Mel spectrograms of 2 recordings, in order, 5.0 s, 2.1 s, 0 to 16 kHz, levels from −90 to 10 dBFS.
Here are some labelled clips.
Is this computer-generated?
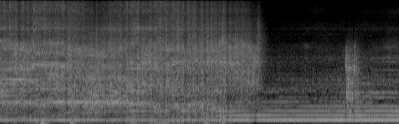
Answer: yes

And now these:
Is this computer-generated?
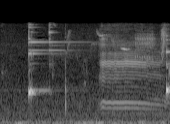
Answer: no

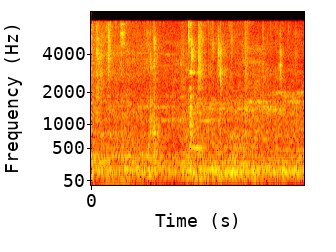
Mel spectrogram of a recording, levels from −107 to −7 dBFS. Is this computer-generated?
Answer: no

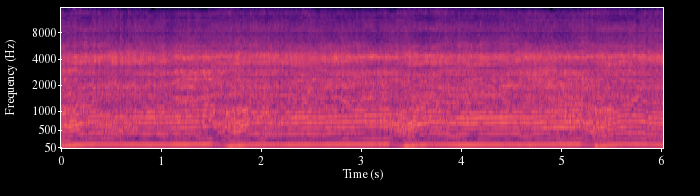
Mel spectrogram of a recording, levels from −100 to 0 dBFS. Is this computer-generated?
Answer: yes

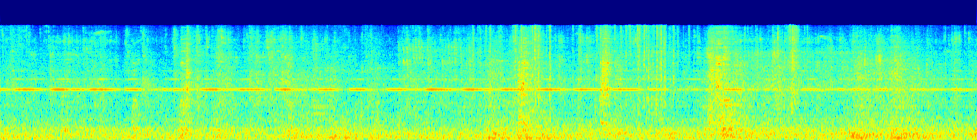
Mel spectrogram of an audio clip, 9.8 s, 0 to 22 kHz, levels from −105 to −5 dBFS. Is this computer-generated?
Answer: no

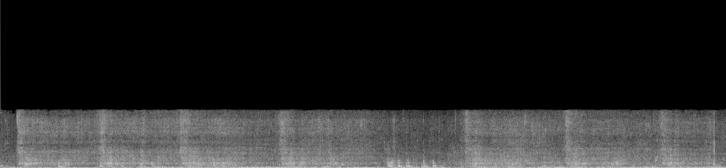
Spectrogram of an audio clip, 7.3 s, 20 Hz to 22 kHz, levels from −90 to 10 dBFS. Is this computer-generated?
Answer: no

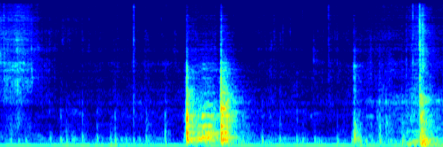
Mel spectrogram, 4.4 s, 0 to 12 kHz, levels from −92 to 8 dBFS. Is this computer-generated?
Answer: yes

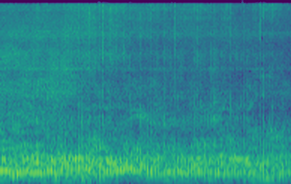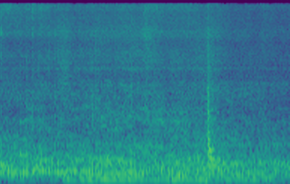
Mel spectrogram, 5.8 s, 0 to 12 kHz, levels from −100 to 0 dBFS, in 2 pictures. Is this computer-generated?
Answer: yes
